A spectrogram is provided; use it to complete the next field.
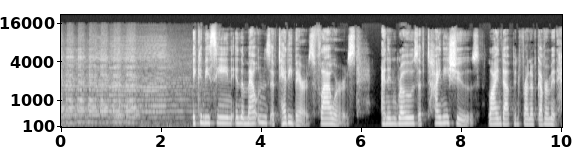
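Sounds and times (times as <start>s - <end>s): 
car horns honking from passing convoy: 0.0s - 2.8s
speech: 2.6s - 10.0s.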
